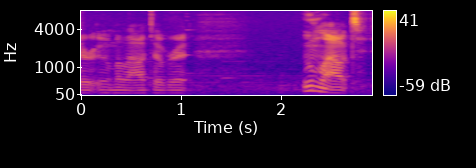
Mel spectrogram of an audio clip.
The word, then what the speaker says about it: umlaut: Immel out over it oom lout not uma lout I've been saying it wrong for like ten years or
